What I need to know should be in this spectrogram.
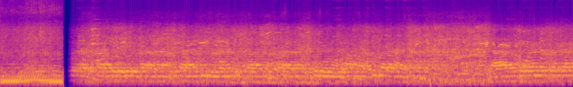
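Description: A large crowd of men and women chants loudly outdoors.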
